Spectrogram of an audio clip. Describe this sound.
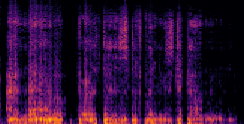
nightmare of christmas future
a neet sound I made by editing my dad talking.
Nightmare, things, comming, future, christmass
